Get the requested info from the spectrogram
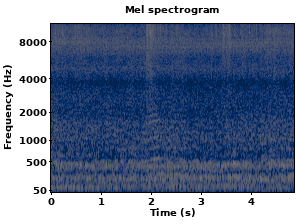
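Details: Honey bee hive sound from 27 September 2018: an unvarying dense hum with a deep droning base and airy hiss above, holding level for the whole stretch.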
